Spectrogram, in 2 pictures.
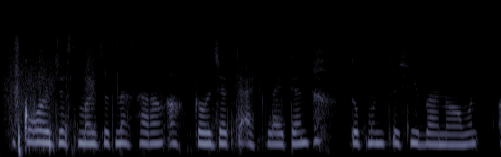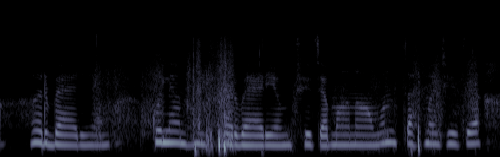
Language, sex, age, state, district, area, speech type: Kashmiri, female, 18-30, Jammu and Kashmir, Kulgam, rural, spontaneous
